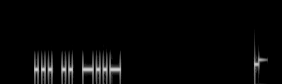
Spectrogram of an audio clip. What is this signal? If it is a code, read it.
Morse code, heard as a keyed tone, about 34 wpm, 700 Hz. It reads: SIX
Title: Top 500 Words 35wpm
